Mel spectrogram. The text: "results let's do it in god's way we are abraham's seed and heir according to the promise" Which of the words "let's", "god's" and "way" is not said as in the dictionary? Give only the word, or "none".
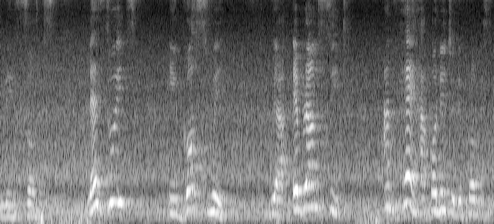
god's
